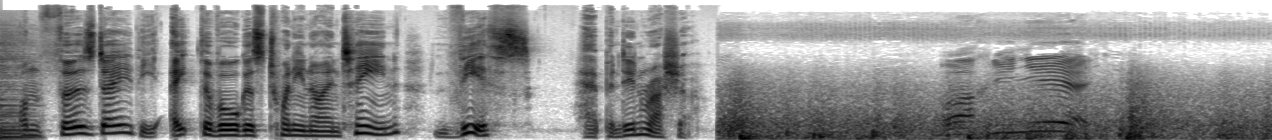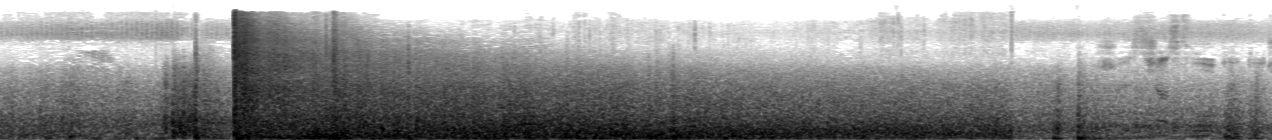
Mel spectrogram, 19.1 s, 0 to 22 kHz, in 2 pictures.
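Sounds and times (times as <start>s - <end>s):
speech: 0.2s - 5.5s
large explosion at a missile test site: 5.4s - 19.0s.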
